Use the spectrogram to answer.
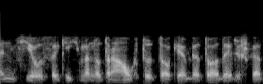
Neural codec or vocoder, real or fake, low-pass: codec, 16 kHz, 16 kbps, FunCodec, trained on LibriTTS, 50 frames a second; fake; 7.2 kHz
